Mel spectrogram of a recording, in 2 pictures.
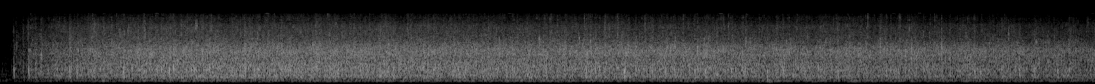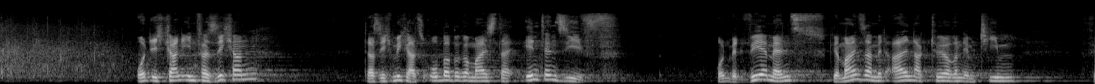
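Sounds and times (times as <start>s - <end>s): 
large audience applause: 0.0s - 12.3s
speech: 12.3s - 13.7s, 14.6s - 17.2s, 18.1s - 21.2s.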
